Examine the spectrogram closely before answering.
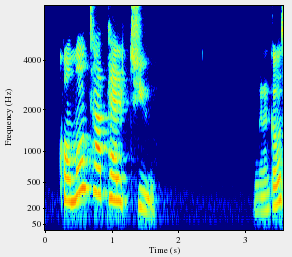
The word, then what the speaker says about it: comment: Hear how I don't say that T there? Boom, boom. That's kind of silent. But I pronounce the T here.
